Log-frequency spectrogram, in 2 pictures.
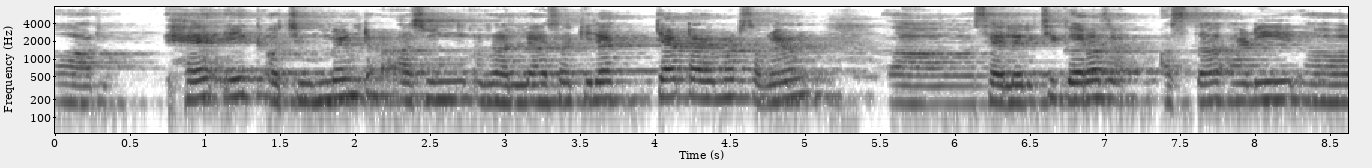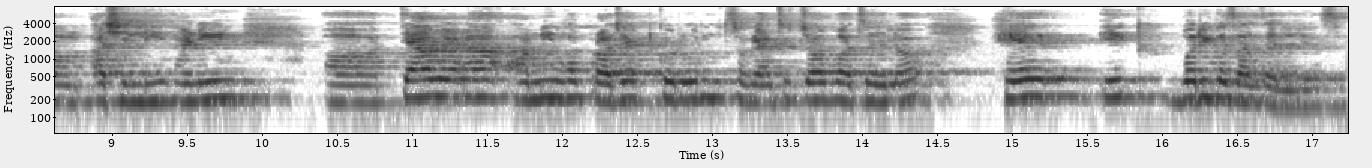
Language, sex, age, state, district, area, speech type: Goan Konkani, male, 30-45, Goa, Bardez, urban, spontaneous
